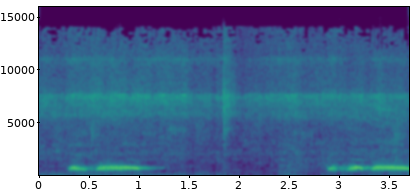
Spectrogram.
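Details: {'caption': 'Spotted dove, breeding stock at a bird farm near Hanoi in Vietnam. It gives low, mellow coos: one phrase of a short note then a long hooting one, a pause, then another phrase starting with stuttered notes.'}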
